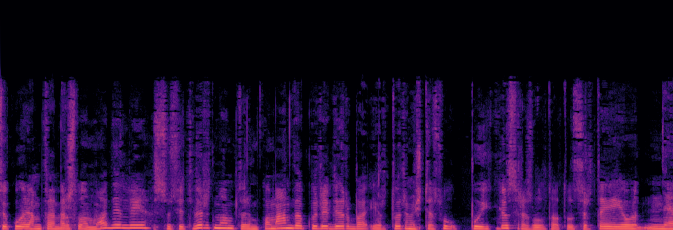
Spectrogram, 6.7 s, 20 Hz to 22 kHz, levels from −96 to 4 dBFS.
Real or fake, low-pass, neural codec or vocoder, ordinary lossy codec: fake; 14.4 kHz; vocoder, 44.1 kHz, 128 mel bands, Pupu-Vocoder; AAC, 48 kbps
